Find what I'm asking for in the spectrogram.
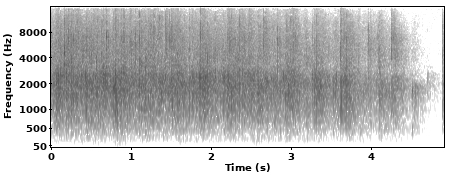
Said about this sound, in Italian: Fai un applauso più forte per il Signore.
